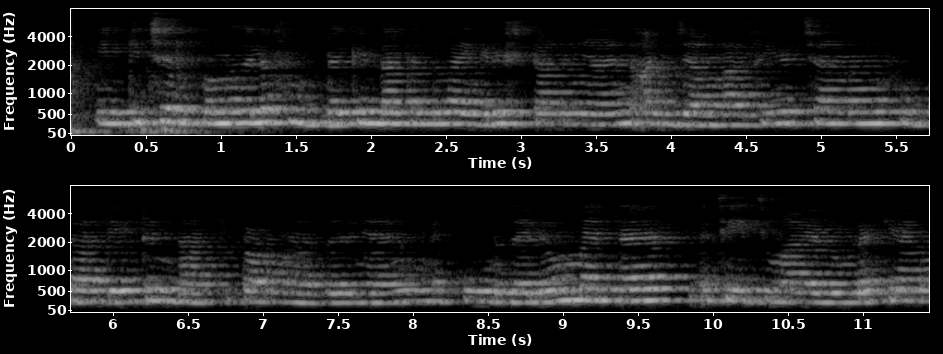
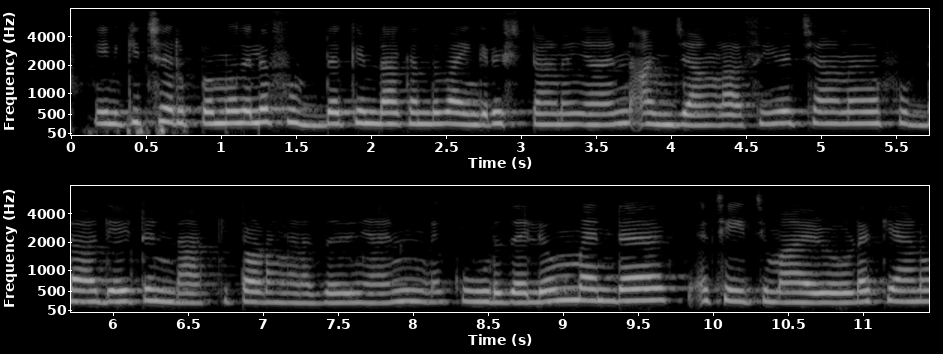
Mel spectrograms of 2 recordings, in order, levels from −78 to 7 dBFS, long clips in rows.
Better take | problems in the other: second | room echo; dies away in 0.9 s

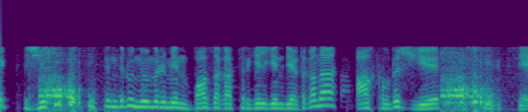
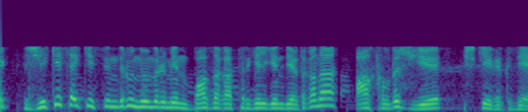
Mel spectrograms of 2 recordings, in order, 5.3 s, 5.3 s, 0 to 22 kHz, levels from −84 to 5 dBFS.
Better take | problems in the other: second | noise reduction (neural mask model RNNoise)

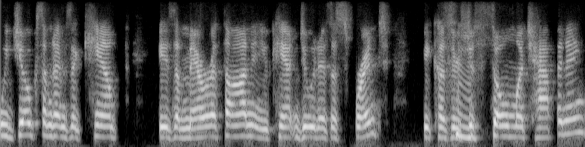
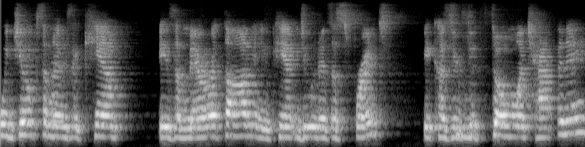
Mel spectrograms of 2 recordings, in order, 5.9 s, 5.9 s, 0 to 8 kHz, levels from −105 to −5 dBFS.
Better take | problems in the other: first | noise reduction (neural mask model DeepFilterNet 3)

